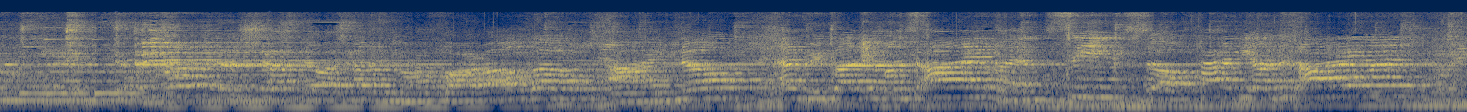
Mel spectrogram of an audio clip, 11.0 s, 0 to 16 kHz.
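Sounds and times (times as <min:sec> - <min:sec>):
musical accompaniment: 0:00.0 - 0:11.0
girls singing into microphones: 0:00.8 - 0:11.0.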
